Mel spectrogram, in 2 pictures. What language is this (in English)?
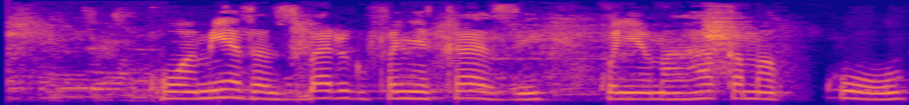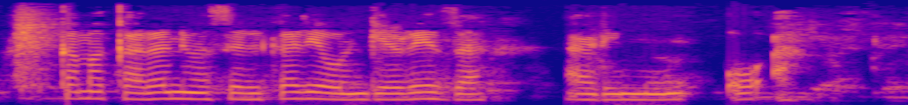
Swahili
